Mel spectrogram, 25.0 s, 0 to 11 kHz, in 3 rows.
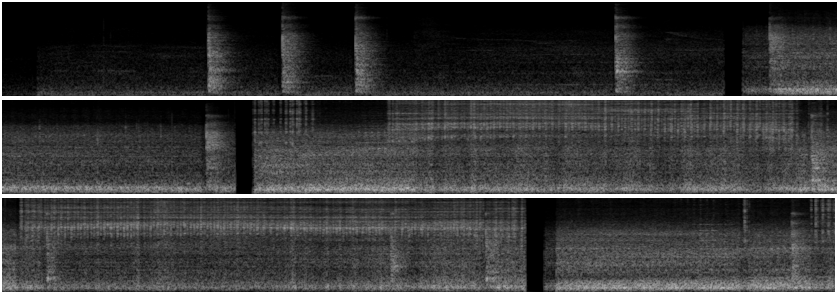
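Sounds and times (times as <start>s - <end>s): power tool cutting wood: 12.1s - 22.0s.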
